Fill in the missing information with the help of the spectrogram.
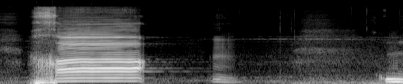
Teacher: খ, এটা গলার শেষ ভাগ থেকে আসবে, মানে অলখম থেকে আসবে আর কি।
